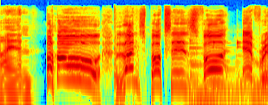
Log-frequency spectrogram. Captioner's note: laughs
